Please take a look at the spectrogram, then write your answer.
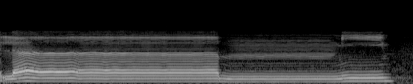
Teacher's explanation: masukkan ke dalam mim dengan dengung 2 harakat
